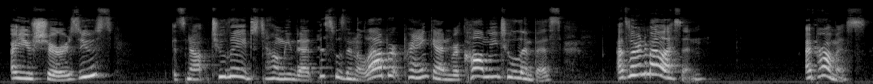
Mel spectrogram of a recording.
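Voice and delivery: loud, desperate plea upward; pleading to the sky. Acted. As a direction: beg Zeus loudly.

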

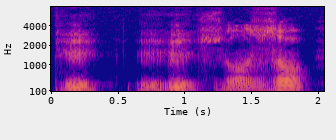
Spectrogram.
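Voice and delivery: low, pondering hum; brummend. A narrator's reading. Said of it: "brummte Herr Kukurux". (tief und bedächtig gebrummt)

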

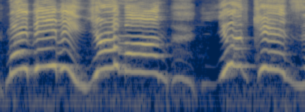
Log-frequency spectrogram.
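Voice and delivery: imitating a frantic mother, high and loud; mock-hysterical wail, pleading for help; high, tearful retold outburst; hysterical screaming, crying. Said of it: "screaming, crying. Hysterical".

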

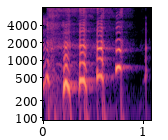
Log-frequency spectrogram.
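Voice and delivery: high, loud giggling fit; high laughing fit; burst of laughter. A narrator's reading. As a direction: crack up laughing.

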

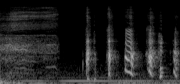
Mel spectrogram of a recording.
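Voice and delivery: breathless wheezing laugh, very high; helpless laugh at the screen; real high wheeze of a laugh; squeaky unvoiced laugh. Real, not acted. Laughing at the boss.

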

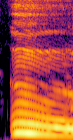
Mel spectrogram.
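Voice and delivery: loud, high, drawn-out "mmm"; wheezing doctor. A narrator's reading. Doctor Plump finishing the buns, wheezed relish. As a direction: savour it long and loud. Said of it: "wheezed Doctor Plump".

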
